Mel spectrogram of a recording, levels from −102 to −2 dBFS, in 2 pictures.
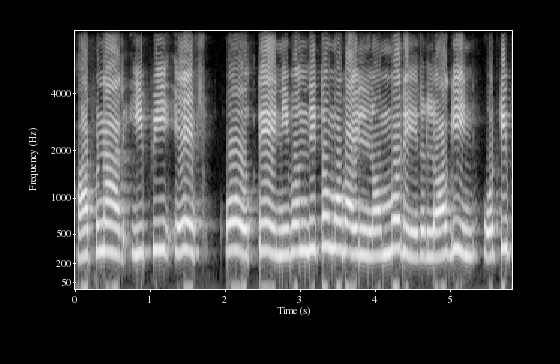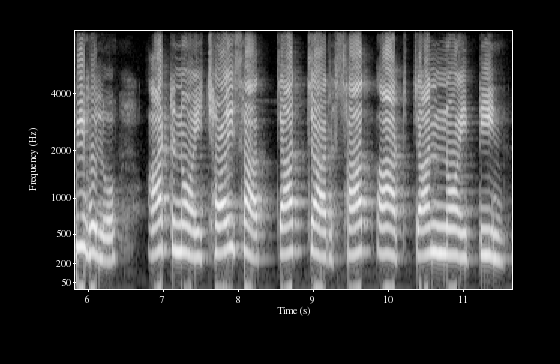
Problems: none marked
